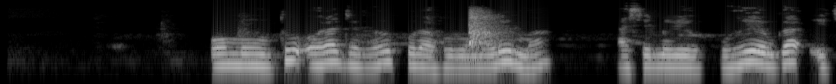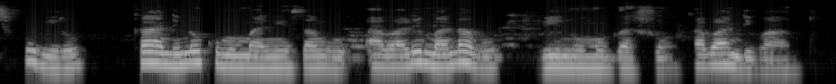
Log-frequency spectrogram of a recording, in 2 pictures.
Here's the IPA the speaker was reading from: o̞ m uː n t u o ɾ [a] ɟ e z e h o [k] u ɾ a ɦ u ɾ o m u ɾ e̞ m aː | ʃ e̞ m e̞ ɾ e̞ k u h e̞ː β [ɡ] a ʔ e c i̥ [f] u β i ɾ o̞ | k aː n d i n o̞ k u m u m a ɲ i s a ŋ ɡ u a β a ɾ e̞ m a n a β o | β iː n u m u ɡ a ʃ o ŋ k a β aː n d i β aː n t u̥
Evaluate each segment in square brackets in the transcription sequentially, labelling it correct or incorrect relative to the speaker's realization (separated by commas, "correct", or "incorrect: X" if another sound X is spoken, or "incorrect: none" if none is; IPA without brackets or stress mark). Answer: correct, correct, correct, correct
